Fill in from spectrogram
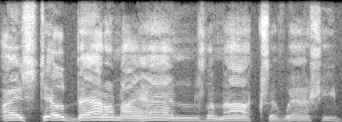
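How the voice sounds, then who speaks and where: A man voicing a cold, cruel duke in a storybook reading, with shrill, theatrical outbursts. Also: fairly even intonation, takes it slowly. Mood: ranting.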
